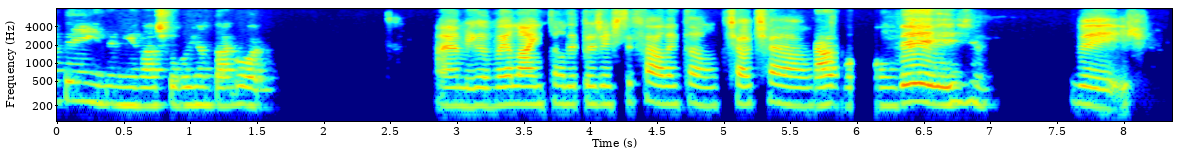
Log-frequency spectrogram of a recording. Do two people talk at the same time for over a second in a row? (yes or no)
no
